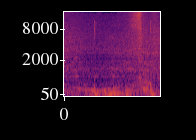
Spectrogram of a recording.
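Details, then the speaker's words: 2001 Acura TL, check engine light, idling in park, likely when cold: RPM hunting up and down without throttle, stalling; faulty idle air control valve (P0505), removed for cleaning. "I was going up and down up and down there and he goes up and down see"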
